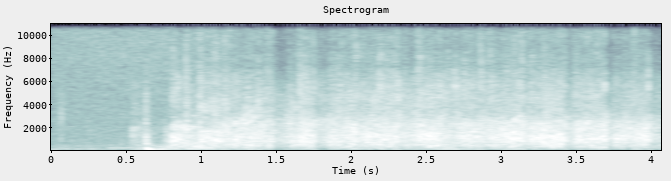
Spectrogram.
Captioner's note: applause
